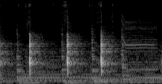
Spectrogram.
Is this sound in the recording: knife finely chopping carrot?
yes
